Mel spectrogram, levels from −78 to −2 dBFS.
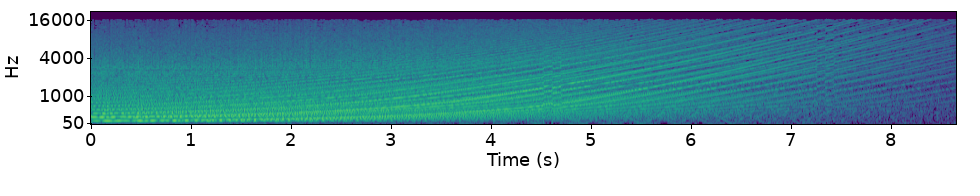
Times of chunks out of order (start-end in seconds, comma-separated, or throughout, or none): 4.52-4.69, 7.25-7.42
